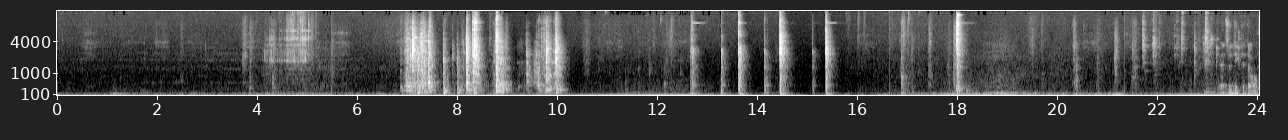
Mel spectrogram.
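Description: Tools being handled at a workbench: a run of sharp metallic knocks and clinks, several in quick succession partway through, then more spread out.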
